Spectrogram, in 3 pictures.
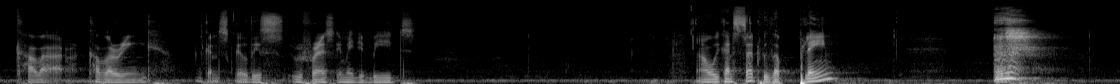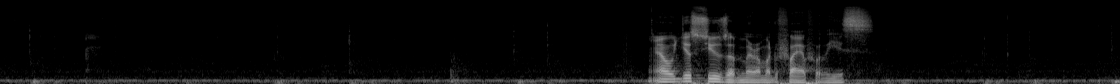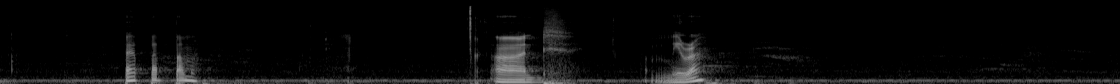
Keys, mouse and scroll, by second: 0.1 click, 0.6 g, 1.7 click, 2.0 s, 2.8 click, 2.9 g, 3.4 click, 3.6 `, 5.4-11.3 drag, 6.0-6.5 scroll up 2, 6.5 alt+a, 8.8 KP_7, 9.9-10.4 scroll down 2, 10.4 g, 13.0 g, 13.8 click, 14.0 s, 14.5 click, 14.7 s, 15.5 click, 16.4 s, 17.5 click, 17.9 Tab, 18.8 ctrl+r, 19.6 right click, 20.0 `, 21.0 1, 21.4 click, 21.9 shift+click, 23.0 x, 23.9 Tab, 24.8 `, 26.6-29.3 scroll up 1, 29.4-33.6 drag.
